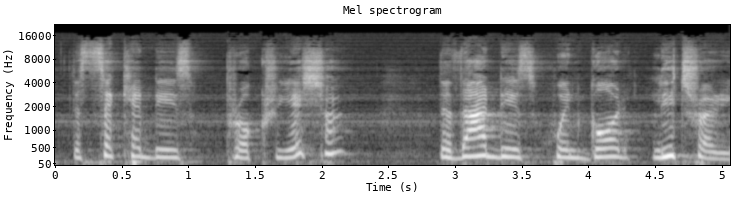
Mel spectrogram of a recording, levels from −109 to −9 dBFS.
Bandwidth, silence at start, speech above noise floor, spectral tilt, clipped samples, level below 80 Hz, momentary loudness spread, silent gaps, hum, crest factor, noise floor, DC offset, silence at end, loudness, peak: 16 kHz; 0.15 s; 32 dB; -2.5 dB/octave; under 0.1%; -44 dBFS; 14 LU; none; none; 20 dB; -52 dBFS; under 0.1%; 0 s; -20 LUFS; 0 dBFS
